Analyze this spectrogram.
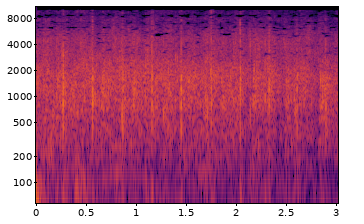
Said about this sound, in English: Somebody give him a hand clap of praise.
